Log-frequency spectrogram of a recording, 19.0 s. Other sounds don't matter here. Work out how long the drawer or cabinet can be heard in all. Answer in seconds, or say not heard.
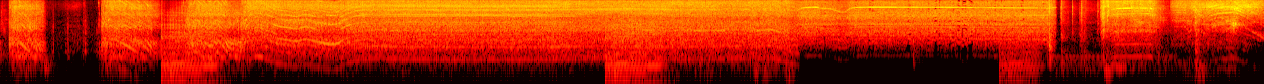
3 s.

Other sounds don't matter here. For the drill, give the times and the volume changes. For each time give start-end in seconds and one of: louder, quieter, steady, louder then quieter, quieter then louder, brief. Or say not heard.
0.0-18.9 steady.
